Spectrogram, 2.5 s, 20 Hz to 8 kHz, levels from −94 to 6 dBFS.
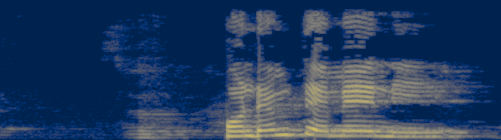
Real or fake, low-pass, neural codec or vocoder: real; 7.2 kHz; none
